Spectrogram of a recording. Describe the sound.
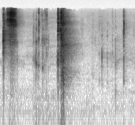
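A bottle of Bock beer is opened: a short hissing burst, then a sharp crack, followed by a few faint, brief clicks.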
